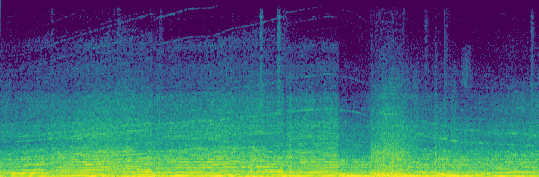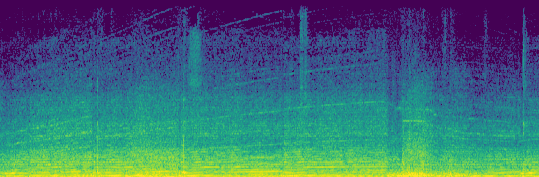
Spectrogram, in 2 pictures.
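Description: Ferrari race car in Le Mans Ultimate, its engine revving and shifting through gears in a steady, loud, continuous drone with rising and falling pitch sweeps, other cars faintly around, no talking.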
